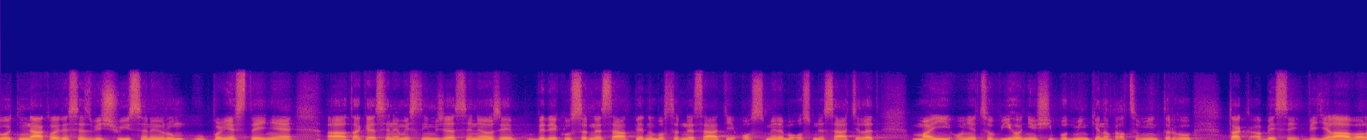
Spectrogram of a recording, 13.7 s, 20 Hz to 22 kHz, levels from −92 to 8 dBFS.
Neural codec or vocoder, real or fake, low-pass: codec, 24 kHz, 0.9 kbps, DualCodec; fake; 10.8 kHz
